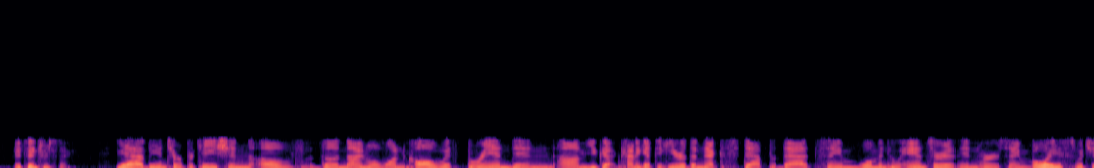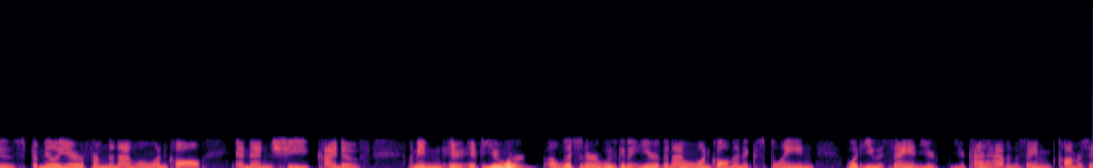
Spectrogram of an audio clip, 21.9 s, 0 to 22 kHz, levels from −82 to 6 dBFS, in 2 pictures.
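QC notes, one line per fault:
Throughout, AMR narrowband mobile codec: the speech is confined below 4 kHz and has a plainly audible buzzy, synthetic edge. The codec rebuilds the voice from a vocal-tract model excited by a few sparse pulses, and the coarseness fits a low mode near 7.4 kbps.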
